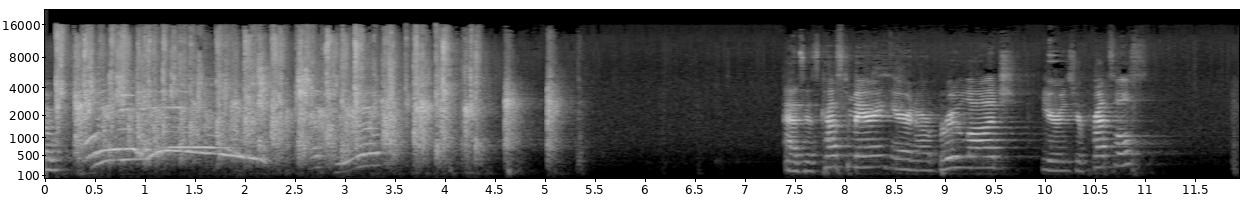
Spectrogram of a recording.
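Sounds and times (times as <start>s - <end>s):
audience applause: 0.0s - 5.3s
speech: 7.5s - 11.0s.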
